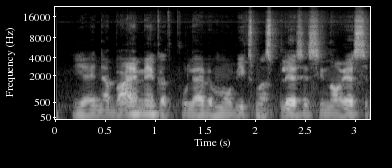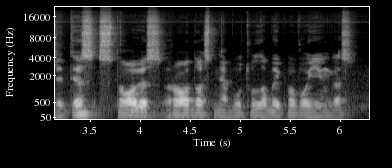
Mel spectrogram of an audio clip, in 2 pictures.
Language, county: Lithuanian, Marijampolė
